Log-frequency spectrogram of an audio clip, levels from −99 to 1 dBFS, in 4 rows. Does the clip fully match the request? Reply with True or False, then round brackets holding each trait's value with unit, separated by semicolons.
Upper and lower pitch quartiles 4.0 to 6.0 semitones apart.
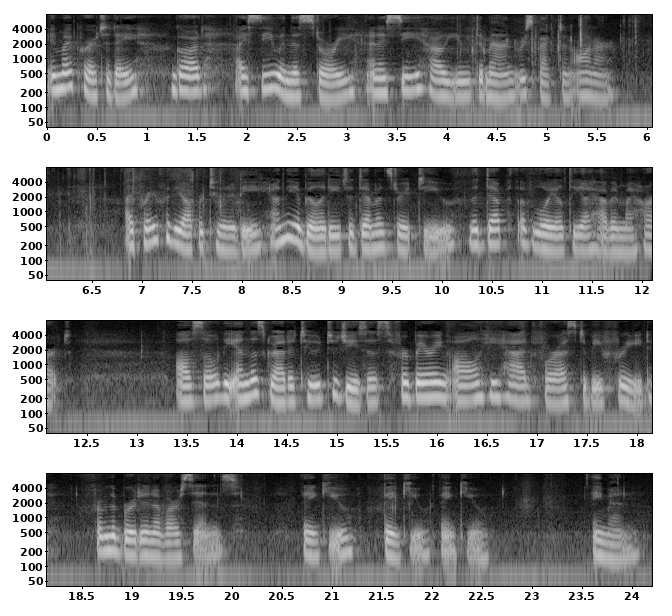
True (5.1 semitones)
